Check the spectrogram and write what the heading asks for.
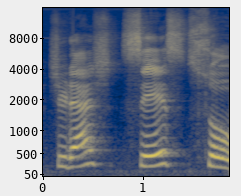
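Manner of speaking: very slow, word-by-word reading; slow dictation. Shown as a demonstration. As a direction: read the question out slowly, spacing each word. Reading out a question for students. (ప్రశ్నను నెమ్మదిగా, పదం పదంగా చదవడం)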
